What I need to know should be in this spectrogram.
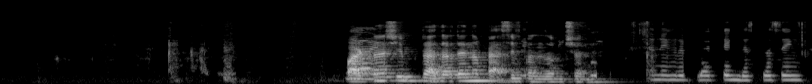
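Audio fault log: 3.92 to 6.54 s and 6.85 to 6.98 s: speech suppressed in double talk. With both ends talking at once, the echo canceller likely could not tell the near talker's speech from loudspeaker echo and turned both down together. In the longer stretch the speech sinks by up to about 40 dB, around two seconds affected in all. The second dip is brief and shallower, about 20 dB for roughly a tenth of a second.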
